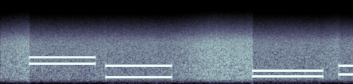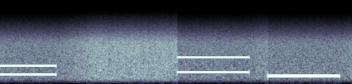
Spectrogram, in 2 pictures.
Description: Aircraft SELCAL, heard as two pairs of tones, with radio static. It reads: MR-BL CH-EL GR-CD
